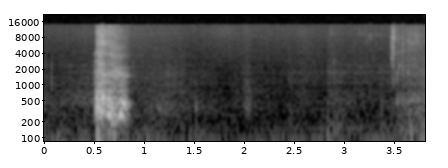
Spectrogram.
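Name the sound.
coughing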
